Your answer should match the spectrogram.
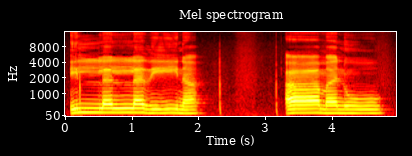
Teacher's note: نو پہ واو مدہ کا قاعدہ ہے، ایک الف کے برابر نو کو ہم نے کھینچ کے پڑھنا ہے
